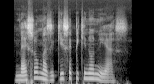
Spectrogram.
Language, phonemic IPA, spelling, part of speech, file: Greek, /ˈmeso maziˈcis epicinoˈnias/, μέσο μαζικής επικοινωνίας, noun, EL-μέσο μαζικής επικοινωνίας.ogg
- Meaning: medium, mass medium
